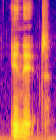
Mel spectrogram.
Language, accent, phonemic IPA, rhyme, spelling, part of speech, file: English, UK, /ˈɪn.ɪt/, -ɪnɪt, init, noun / verb / contraction, En-uk-init.ogg
- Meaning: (noun) Clipping of initialization; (verb) Clipping of initialize; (contraction) Alternative form of innit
